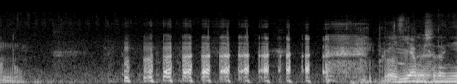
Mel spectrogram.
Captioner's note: laughing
